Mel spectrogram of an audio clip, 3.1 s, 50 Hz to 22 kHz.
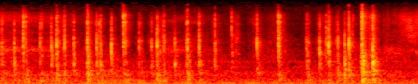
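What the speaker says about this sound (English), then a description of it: "Let's go ahead and type in our password here." Someone types a password on a computer keyboard while logging into a Windows Server 2008 administrator account: rapid, close keystrokes clatter steadily for about three seconds with no talking.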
